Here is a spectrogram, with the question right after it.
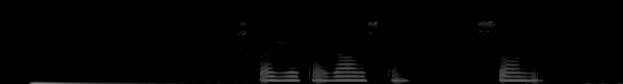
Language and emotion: Russian, sad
